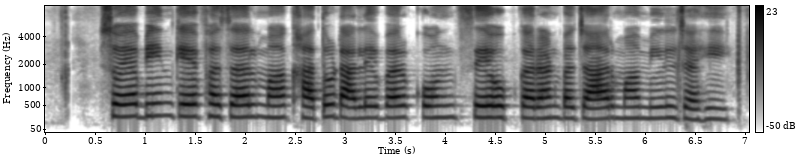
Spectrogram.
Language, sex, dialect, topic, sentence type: Chhattisgarhi, female, Western/Budati/Khatahi, agriculture, question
